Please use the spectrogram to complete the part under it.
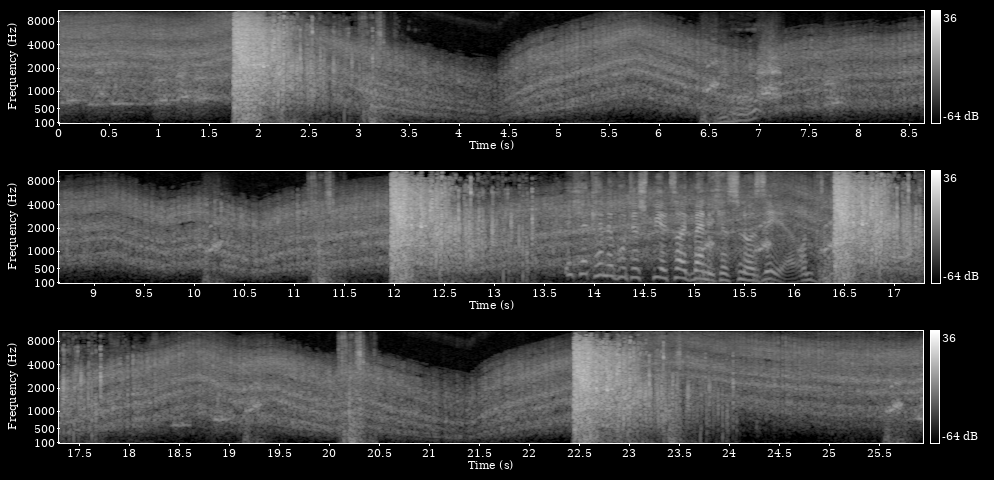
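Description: A small toy motor whirs, its pitch rising and falling.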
